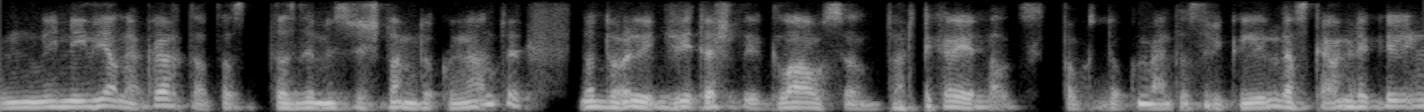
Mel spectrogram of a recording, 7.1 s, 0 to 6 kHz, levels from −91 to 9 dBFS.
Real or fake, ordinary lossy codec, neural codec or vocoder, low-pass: fake; Opus, 16 kbps; codec, 16 kHz, 1 kbps, FreqCodec, larger model; 5.4 kHz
